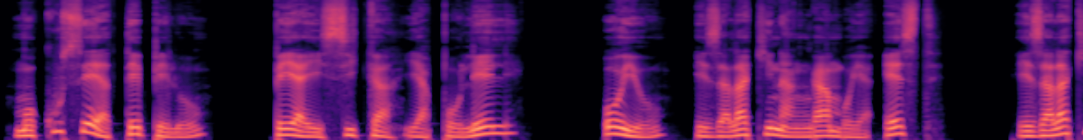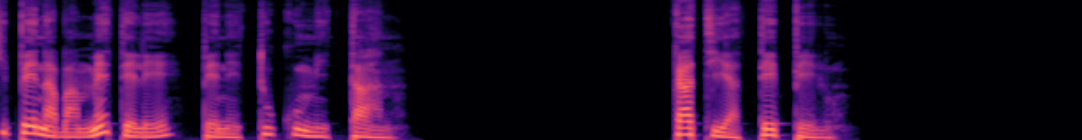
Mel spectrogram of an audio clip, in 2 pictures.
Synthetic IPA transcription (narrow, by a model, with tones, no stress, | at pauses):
mo˨ku˦se˦ja˨te˦pe˨lo˨ | pe˦ja˨e˨si˦ka˦ja˨po˨le˦le˦ | o˦jo˦ | e˨za˨la˦ki˦na˨ŋɡa˦mbo˨ja˨ɛ˦st | e˨za˨la˦ki˦pe˦na˨ba˨mɛ˦te˨le˨ | pɛ˨nɛ˨tu˦ku˦mi˨ta˦no˨ | ka˦ti˨ja˨te˦pe˨lo˨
